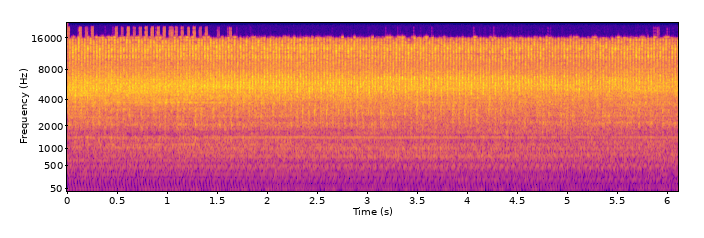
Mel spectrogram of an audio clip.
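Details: Kia Picanto 2011 1.2 G4LA, 96,400 km: at idle a sharp, fairly regular tapping of about 167 per minute over the engine. Unexplained engine knock, cause unknown.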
